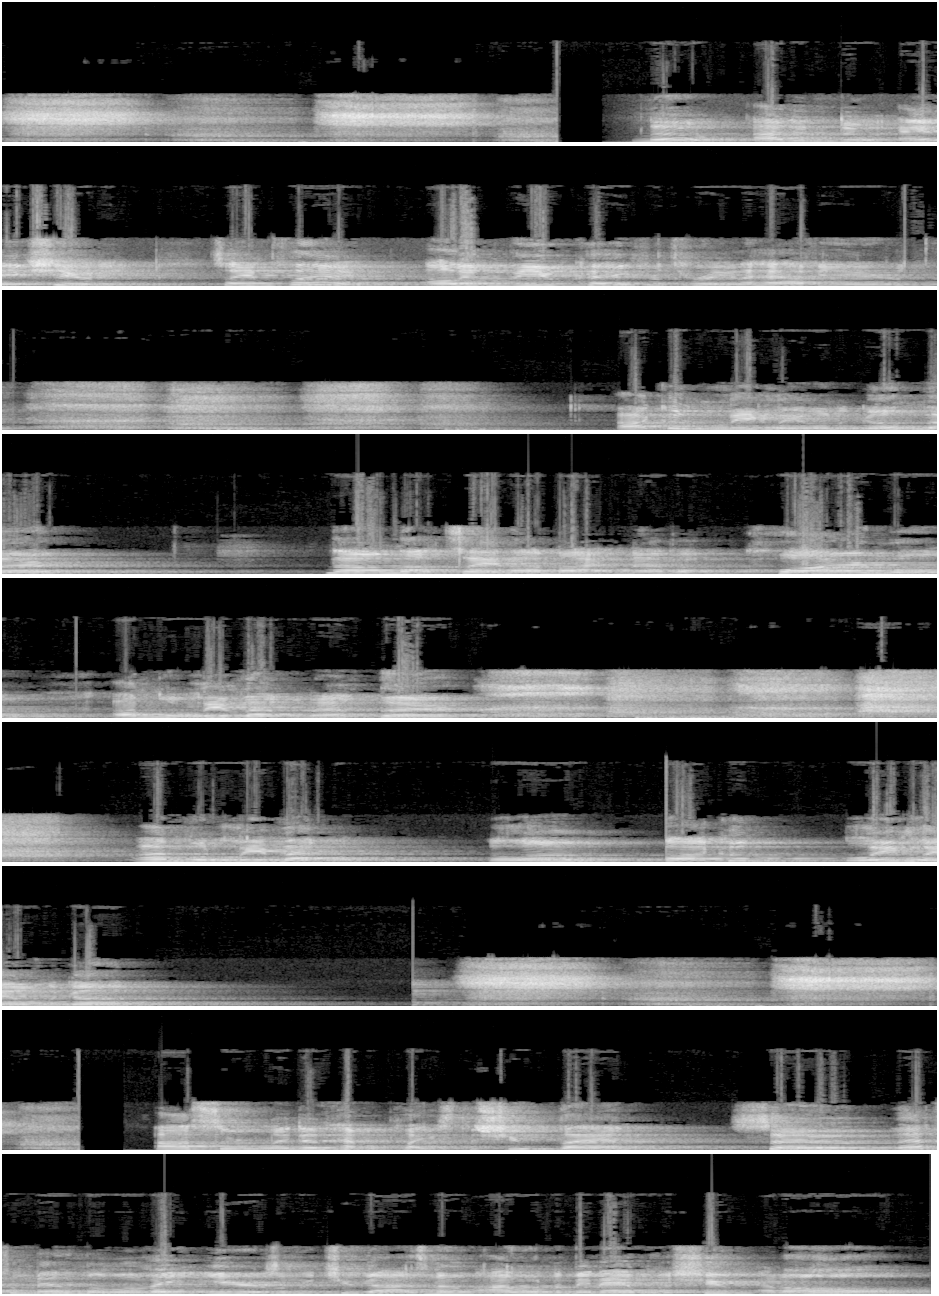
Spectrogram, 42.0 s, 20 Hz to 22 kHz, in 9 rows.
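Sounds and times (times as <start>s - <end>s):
man breathing through nose: 0.0s - 2.9s, 9.4s - 12.2s, 21.1s - 23.9s, 30.4s - 33.2s.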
